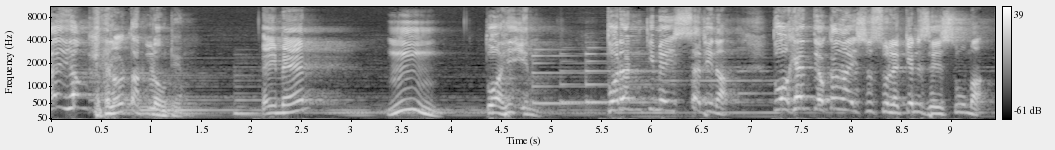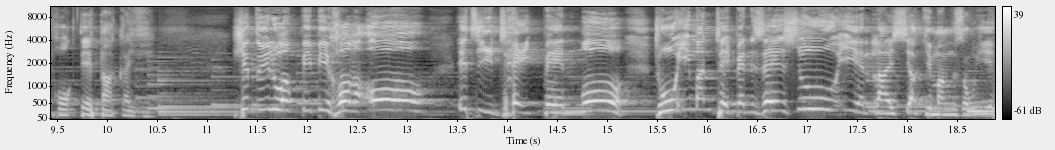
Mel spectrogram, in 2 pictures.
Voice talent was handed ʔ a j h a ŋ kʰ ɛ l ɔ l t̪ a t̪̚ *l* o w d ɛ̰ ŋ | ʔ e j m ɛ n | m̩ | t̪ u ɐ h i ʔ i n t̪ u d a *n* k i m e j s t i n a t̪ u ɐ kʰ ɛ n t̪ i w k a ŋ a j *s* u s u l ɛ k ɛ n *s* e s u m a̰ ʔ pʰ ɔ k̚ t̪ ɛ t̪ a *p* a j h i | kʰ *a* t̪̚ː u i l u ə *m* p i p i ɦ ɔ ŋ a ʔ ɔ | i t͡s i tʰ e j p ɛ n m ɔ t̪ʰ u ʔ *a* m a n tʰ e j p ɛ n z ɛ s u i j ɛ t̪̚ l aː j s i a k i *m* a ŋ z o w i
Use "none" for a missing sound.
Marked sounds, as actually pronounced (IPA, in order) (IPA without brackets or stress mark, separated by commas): l, n, s, z, k, i, ŋ, i, m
